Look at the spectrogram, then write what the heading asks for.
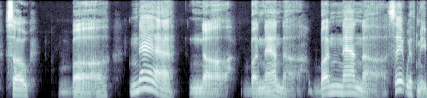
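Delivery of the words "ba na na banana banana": stress on na in banana, slower. Speaker demonstrating word stress for listeners to repeat, stressing na in banana.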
